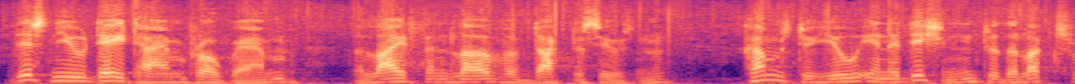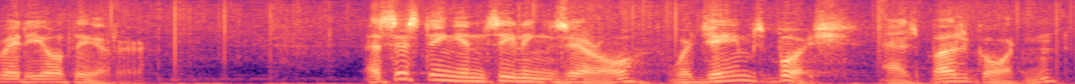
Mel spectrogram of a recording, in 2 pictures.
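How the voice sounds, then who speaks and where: A man's voice: medium pitch, big pitch swings, normal speed, a bit bright, poor audio. A man with an American accent reading scripted announcements and advertising copy as a 1930s radio announcer.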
